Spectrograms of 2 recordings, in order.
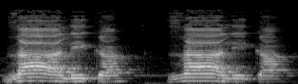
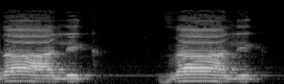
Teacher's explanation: زبر والی جزم سے بدل جائے گی، ساکن ہو جائے گا. تو یہ ذالکا پڑھنے کی بجائے ذالک ذالک یوں پڑھیں گے.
